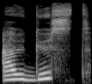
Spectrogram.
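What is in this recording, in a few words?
"august", Norwegian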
